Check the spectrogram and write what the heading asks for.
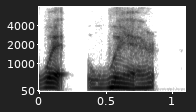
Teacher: it's the central diphthong why because it ends with the central vowel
